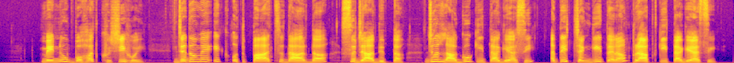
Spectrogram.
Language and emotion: Punjabi, happy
